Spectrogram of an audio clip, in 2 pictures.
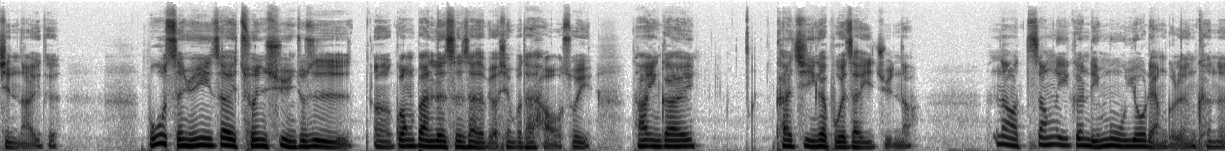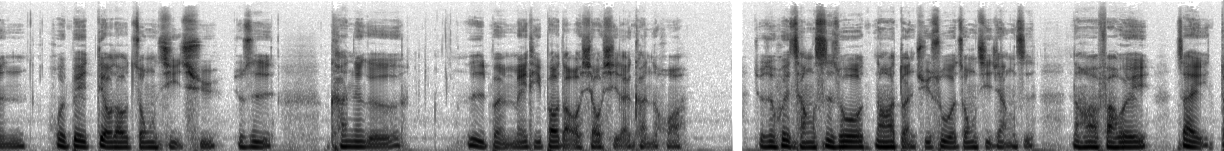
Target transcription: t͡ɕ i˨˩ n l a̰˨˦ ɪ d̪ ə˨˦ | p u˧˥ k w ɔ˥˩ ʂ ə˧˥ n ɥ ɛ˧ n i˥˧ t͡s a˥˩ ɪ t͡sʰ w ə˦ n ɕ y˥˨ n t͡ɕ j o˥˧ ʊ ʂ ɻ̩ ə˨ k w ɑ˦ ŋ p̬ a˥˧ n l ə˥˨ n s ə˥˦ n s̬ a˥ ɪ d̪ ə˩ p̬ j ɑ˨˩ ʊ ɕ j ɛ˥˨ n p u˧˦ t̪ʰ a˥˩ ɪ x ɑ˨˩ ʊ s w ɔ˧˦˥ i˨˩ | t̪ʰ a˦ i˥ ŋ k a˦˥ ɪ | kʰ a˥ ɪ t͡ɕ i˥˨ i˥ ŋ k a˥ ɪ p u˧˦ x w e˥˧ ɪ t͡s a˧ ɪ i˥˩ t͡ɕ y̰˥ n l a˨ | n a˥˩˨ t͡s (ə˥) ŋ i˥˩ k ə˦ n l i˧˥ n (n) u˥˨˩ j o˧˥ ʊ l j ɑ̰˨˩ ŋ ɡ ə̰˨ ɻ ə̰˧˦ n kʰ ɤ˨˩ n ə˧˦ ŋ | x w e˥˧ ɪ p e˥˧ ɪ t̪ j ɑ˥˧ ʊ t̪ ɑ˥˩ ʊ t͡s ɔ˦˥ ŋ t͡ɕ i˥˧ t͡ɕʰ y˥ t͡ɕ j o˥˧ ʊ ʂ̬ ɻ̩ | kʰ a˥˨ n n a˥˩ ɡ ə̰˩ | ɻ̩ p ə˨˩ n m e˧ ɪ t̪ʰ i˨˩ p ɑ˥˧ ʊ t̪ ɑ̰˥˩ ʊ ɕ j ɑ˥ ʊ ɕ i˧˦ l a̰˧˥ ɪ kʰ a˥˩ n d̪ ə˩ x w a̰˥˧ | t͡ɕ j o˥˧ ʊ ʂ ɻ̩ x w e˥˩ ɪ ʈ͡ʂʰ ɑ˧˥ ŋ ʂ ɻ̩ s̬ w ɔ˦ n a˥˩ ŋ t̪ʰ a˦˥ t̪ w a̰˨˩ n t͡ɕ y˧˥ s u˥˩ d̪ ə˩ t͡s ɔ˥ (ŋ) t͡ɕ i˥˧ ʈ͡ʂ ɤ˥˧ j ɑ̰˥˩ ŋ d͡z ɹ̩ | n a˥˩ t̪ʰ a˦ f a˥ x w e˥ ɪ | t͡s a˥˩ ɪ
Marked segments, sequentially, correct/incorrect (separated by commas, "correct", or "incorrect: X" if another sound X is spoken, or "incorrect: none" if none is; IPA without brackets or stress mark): incorrect: ɑ˥, incorrect: m, correct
